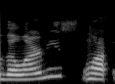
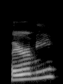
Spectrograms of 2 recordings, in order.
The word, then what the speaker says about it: Laramie: I think the Larmies. I can never say it right. Laramie, Laramie.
